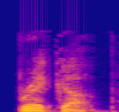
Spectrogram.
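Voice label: "breakup", American English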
